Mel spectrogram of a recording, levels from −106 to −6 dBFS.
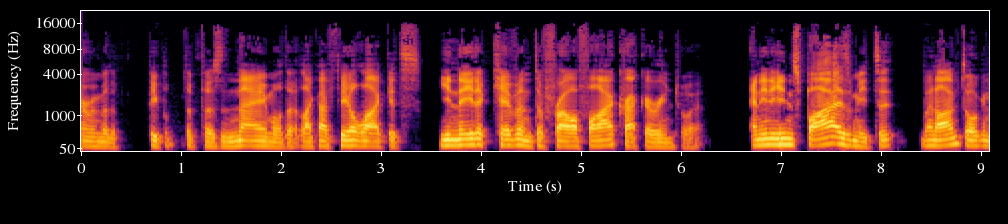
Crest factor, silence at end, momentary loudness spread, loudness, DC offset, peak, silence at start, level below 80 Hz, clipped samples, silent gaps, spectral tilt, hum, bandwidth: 16 dB; 0 s; 13 LU; -18 LUFS; under 0.1%; -2 dBFS; 0 s; -58 dBFS; under 0.1%; 0.50-0.65 s, 3.40-3.57 s, 6.28-6.66 s, 8.25-8.37 s; -5.5 dB/octave; none; 15.5 kHz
